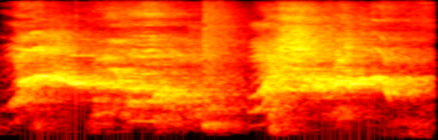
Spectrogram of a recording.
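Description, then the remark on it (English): A young girl, a daughter at home, screams in two loud, shrill, sustained bursts, each about a second long, with a brief break between them and no other talking. “And that's my daughter screaming too.”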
